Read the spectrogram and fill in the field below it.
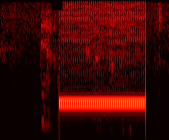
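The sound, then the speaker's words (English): A single steady ringback tone on a phone line as an outgoing call is placed, lasting about a second, loud and clear, with a brief rustle just before it and no talking. “I'm going to phone him right now, see what happens.”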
